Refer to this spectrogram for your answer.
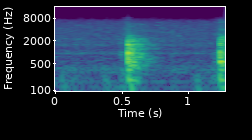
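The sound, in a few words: chopping garnet sweet potato, skin and all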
